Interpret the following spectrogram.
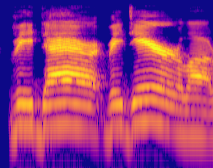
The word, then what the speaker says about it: vederla: So it does not rhyme with chair, the second, right? I hear vederla, right? Chair. I'm exaggerating. I'm being evil, right? But vederla. That's how you do your purity test, right?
